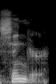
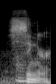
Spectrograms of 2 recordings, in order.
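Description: First: It has a hard g sound, rhyming with finger. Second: It has no hard g sound after the ng. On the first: The speaker calls it wrong. "We say finger, but we don't say singer" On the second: The speaker calls it right. "No, we say singer"

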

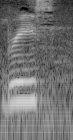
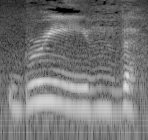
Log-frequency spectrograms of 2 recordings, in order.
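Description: First: The word ends in a buzzing z sound. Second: The word ends in a voiced th sound. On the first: The speaker calls it wrong. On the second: The speaker calls it right.

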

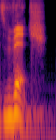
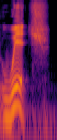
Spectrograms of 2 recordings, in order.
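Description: First: The word begins with a V sound. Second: The word begins with a W sound. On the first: The speaker calls it right. "it's Vitch with a V" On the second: The speaker calls it wrong. "people keep calling it Witch"

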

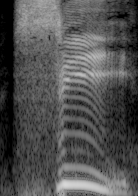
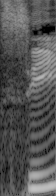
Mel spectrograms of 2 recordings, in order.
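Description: First: The word falls firmly like a command. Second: The word rises like a question. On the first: The speaker orders the listener to see. The speaker calls it right. "It's an imperative" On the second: The speaker is asking whether the listener sees. The speaker calls it wrong. "It's not questioning. I feel like you had a hint of question in your voice"

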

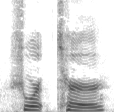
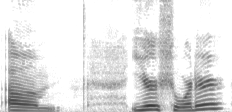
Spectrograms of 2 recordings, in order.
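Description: First: The middle consonant sounds like a T. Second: The middle consonant sounds like a D. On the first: "If anyone needs to clarify that" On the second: "You said it with a D and not a T"

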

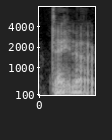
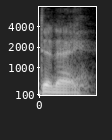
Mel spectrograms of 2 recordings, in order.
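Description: First: The name ends with an 'uh' sound. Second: The name ends with an 'ay' sound. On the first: The speaker calls it wrong. "I've been saying it wrong" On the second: The speaker calls it right. "pronounced Renee with a D"

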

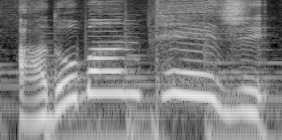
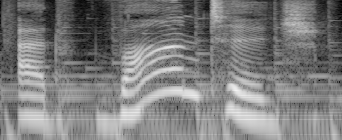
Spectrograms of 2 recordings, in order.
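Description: First: It is said with Japanese-style katakana pronunciation. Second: It is said with English pronunciation. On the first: The speaker calls it wrong. "アドバンテージではなく" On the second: The speaker calls it right. "advantage という発音を意識しながら"

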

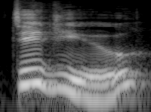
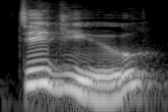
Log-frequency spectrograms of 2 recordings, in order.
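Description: First: The two words are said separately and clearly. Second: The same.

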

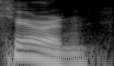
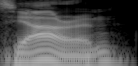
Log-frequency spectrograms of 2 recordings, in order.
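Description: First: The name is said the Irish way. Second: The name is misread from its spelling. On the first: This is how Irish people say the name. The speaker calls it right. "The Irish people are like, oh, that's Kieran" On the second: This is how other listeners say the name. The speaker calls it wrong. "all the rest of our listeners are like, that's fucking Ciaran"

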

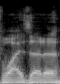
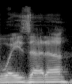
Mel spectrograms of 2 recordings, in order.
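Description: First: It is said the way locals pronounce it. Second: It is said the way outsiders pronounce it. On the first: The speaker is from the place. The speaker calls it right. "If you're from there, it's Wayzetta" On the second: The speaker is not from the place. The speaker calls it wrong. "if you're not from there, you say Wayzetta"

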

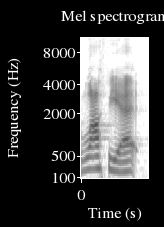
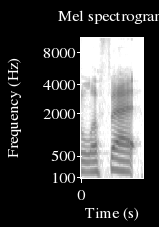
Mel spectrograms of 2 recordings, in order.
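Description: First: The name is said in its full form. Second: The name is said in a shortened form. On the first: This is how people elsewhere say it. "not Lafayette" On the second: This is how locals in Tennessee say it. "They also say Lafette"

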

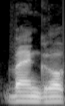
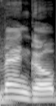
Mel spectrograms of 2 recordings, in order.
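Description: First: The name is said with an English pronunciation. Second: The name is said with an American pronunciation. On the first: The speaker calls it wrong. "I'm pronouncing it the English way" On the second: The speaker calls it right. "You're pronouncing it the American way"

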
